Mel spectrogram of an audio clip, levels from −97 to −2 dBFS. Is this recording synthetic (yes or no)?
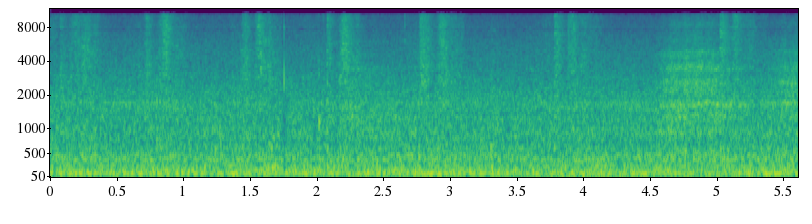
no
